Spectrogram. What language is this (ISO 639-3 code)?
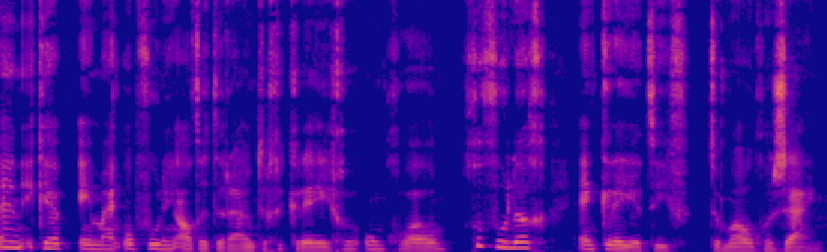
nld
